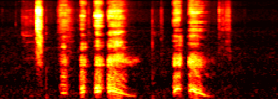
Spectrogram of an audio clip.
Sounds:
Throat clearing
